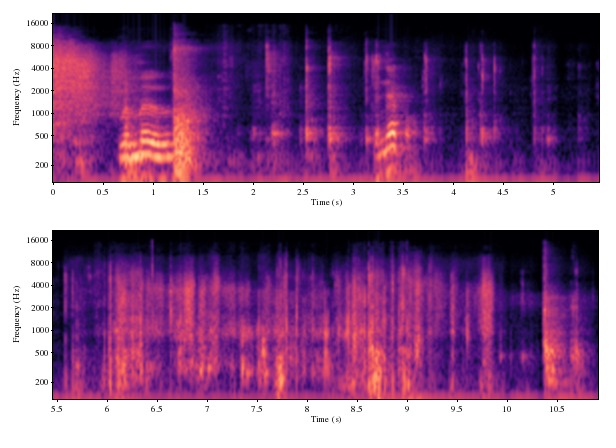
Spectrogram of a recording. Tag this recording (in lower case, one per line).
speech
